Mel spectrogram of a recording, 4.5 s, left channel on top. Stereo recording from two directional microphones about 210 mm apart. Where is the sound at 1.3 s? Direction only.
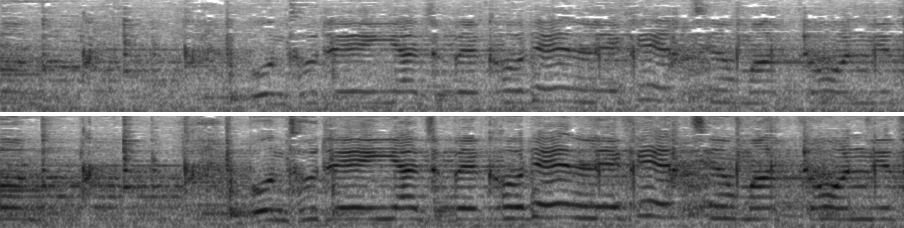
45° right (ahead or behind).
